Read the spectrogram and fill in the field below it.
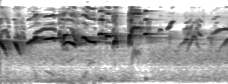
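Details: Oriental magpie-robin (kacer) song for stirring reluctant caged birds: fast run of whistled slurs and chips, strongest in the first two seconds before fading to softer notes.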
